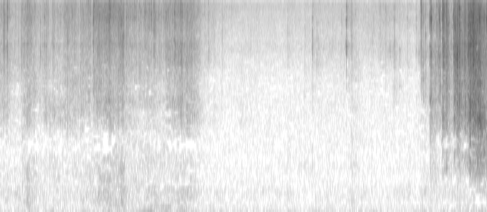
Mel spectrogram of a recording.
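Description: Small, thin, hollow rolled curls of dried pink, white and green bar soap are crushed, crumbled and rubbed between bare fingertips over a pile of soap crumbs on a white wooden board. The result is a bright, dry crackling and crinkling with a tearing, crunchy texture that is steady for the first two seconds, drops to a faint rustle, then swells into a louder, brighter burst of crunching at the end.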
